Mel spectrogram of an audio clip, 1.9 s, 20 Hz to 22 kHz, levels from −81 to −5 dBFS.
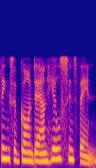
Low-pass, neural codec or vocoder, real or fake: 5.4 kHz; codec, 16 kHz, 0.8 kbps, ZipCodec; fake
